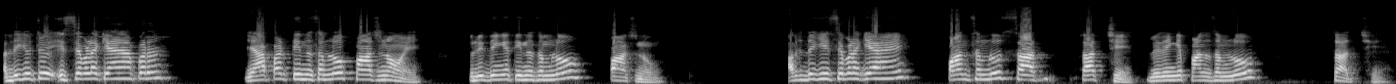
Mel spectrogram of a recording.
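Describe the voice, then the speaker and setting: A woman's voice: fairly high pitch, expressive, normal speed, pauses often, a bit bright. A woman teaching a maths lesson to children, patient and step by step, often calling out to the kids. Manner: patient, repeatedly addresses the children.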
